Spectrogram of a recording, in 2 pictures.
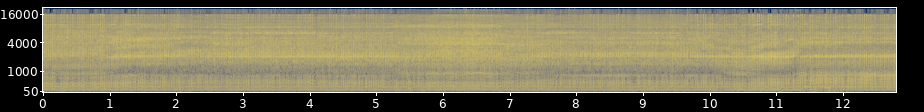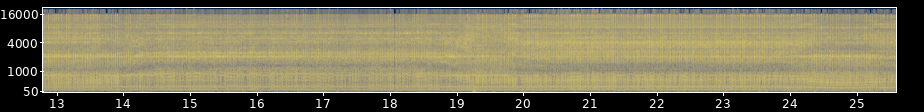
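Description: Picco 7-port nitro engine running in an OFNA CRT.5 1/12-scale truggy, a steady high-pitched buzzing drone that holds for the whole stretch with small shifts in pitch, loud and close.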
